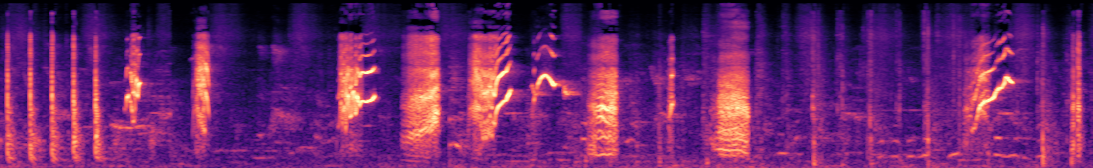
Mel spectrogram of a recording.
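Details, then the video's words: Javan myna singing as a lure for contest birds. A run of sharp clicks leads into long noisy rasps and bright upward-sweeping, wavering whistles, repeated with gaps between phrases. "SUARA PANCINGAN ORIGINAL BURUNG JALAK KEBO GACOR SIAP LOMBA"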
